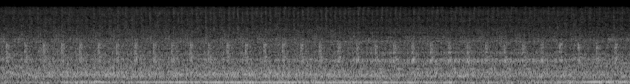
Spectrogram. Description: Год назад появился дизельный стук в двигателе на Honda CR-V 3 (2007), частота стука увеличивается при нажатии педали газа.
